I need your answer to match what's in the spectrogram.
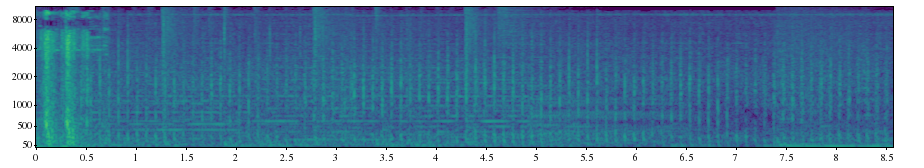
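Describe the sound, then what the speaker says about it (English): A helicopter lowering over a vast open field beats out a loud, steady rapid rotor chop that continues without a break, with a brief harsher burst at the start. "The helicopter gradually lowers over a vast field."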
